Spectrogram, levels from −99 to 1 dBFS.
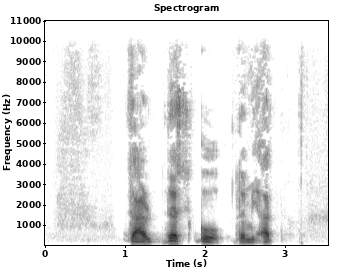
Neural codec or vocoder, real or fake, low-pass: none; real; 9.9 kHz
